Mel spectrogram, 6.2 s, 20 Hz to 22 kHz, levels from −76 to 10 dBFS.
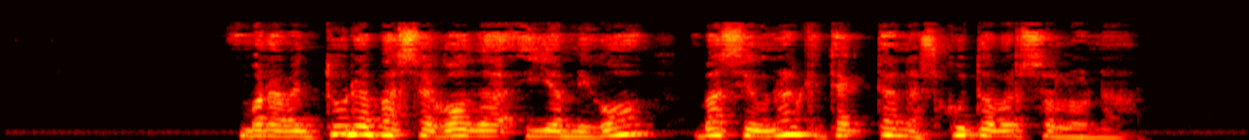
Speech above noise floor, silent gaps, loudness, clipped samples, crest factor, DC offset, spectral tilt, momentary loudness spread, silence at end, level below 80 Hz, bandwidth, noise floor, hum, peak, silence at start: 45 dB; none; -21 LUFS; under 0.1%; 22 dB; under 0.1%; -4 dB/octave; 12 LU; 0.6 s; -58 dBFS; 11.5 kHz; -67 dBFS; none; 0 dBFS; 1.15 s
